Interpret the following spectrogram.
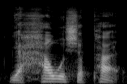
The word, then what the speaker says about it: Jehoshaphat: but um when you went to the word jehoshaphat it's properly pronounced in the lashes the hebrew ya how would shape yeah how was the heavenly father's name shap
